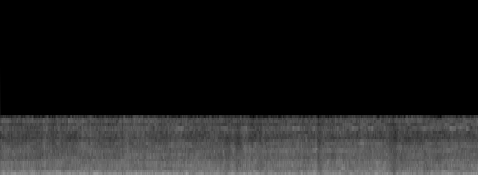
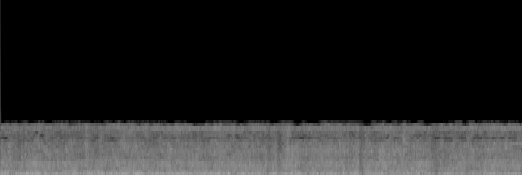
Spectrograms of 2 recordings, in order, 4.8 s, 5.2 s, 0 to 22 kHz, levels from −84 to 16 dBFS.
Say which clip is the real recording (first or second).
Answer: second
